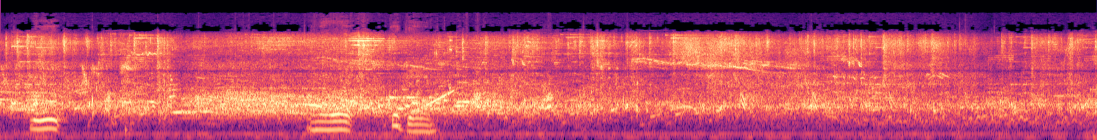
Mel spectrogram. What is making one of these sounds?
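Video game battle effects clash and crackle.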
